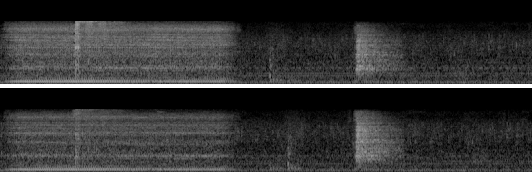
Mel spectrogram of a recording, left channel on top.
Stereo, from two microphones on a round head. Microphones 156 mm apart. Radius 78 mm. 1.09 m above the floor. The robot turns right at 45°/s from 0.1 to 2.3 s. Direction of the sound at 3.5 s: 30° right (ahead or behind).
